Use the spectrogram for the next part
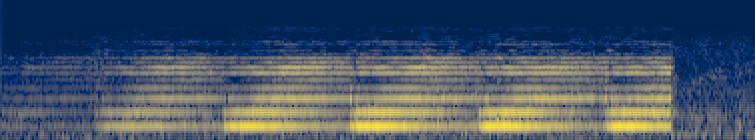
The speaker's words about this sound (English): What's that? It stopped. What does that mean? It means the alarm is over. Was there a fire? Yes, but it's out now. How do you know? A fire drill is much longer.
